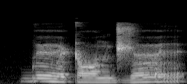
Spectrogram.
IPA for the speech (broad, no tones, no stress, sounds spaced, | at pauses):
b ɘː ʈ ɔ n d͡ʒ ə r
